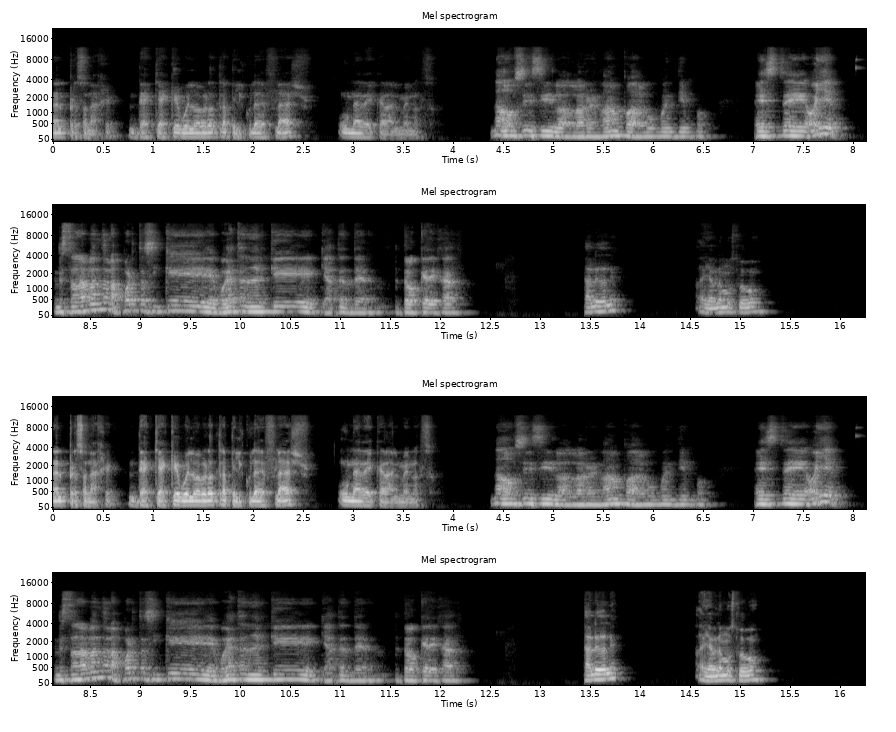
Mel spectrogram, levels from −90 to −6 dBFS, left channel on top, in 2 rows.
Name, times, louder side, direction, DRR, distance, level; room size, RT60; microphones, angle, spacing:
voice 1, 0.0-2.6 2.9-3.8 13.5-13.8 14.6-15.2, right 6 dB, 60° right, 0.3 m, -29 dB
voice 2, 4.4-6.6 7.0-7.9 8.1-12.2, equal, 20° left, 0.8 m, -31 dB
7.0 x 2.5 x 2.3 m
head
